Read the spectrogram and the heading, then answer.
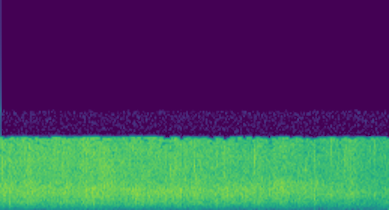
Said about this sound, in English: If you're receiving something, let's give the Lord a clap offering. That's right.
